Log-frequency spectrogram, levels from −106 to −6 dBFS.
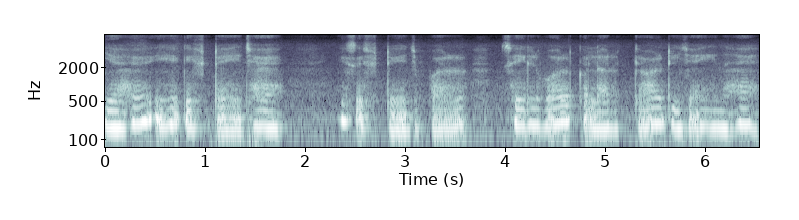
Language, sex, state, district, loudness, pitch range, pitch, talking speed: Hindi, female, Uttar Pradesh, Saharanpur, -18 LUFS, 165-195 Hz, 180 Hz, 110 wpm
